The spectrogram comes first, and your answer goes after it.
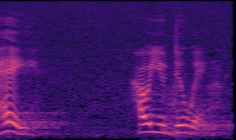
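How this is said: It is said slowly, with sincere interest.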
